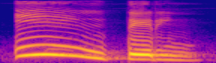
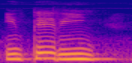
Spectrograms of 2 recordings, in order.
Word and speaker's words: ínterim: E proparoxítonas, antepenúltima sílaba, ela é que será tônica. Ínterim. Ínterim. Nada de pronunciar interim. É ínterim. Acento obrigatório, ok?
